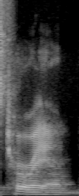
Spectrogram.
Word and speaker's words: Turan: My last name is, it looks weird to pronounce until you hear it. It's Turan, like the band Duran Duran.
